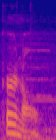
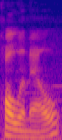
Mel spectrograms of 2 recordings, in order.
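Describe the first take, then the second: First: The first vowel is an E sound, not O. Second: The first vowel is an O sound, like colon. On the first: The speaker calls it right. "it is in fact colonel" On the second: The speaker calls it wrong. "this word is not colonel"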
